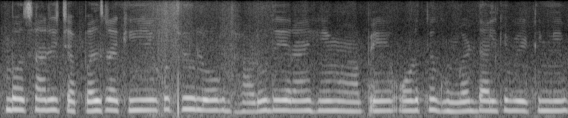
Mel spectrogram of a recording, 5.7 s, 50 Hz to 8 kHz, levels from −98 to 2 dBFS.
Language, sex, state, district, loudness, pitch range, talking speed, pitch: Hindi, female, Jharkhand, Jamtara, -24 LUFS, 240-255 Hz, 200 wpm, 245 Hz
